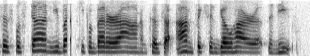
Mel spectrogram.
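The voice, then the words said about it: Southern twang accent. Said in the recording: “they had the twang you got ... I'm so sorry about my twang”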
